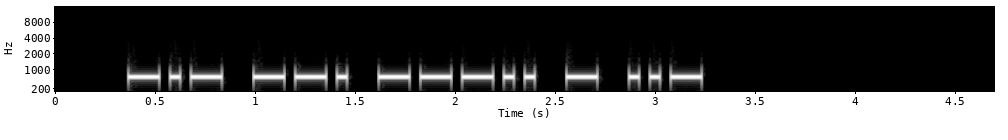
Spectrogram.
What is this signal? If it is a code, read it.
Morse code, heard as a keyed tone, about 22 wpm, 700 Hz. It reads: KG8TU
